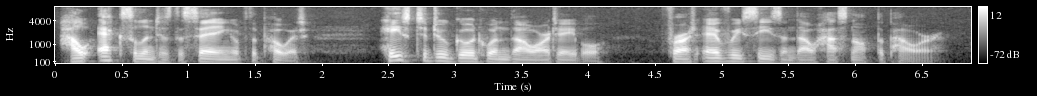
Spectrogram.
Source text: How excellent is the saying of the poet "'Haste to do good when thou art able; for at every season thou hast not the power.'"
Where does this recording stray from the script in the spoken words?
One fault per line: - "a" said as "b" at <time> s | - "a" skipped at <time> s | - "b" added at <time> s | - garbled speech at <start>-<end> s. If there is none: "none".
none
